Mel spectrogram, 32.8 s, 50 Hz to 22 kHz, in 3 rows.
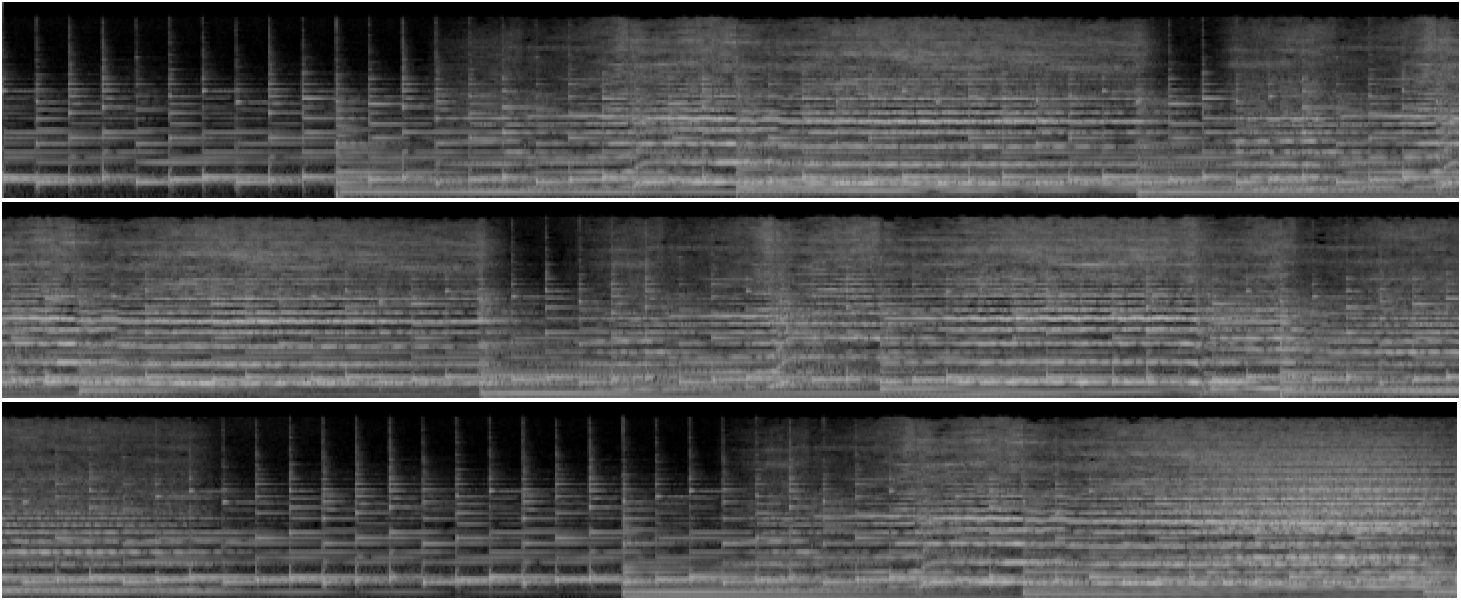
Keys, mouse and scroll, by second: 11.6-12.0 typing, 12.7 ctrl+=, 12.8 ctrl+=, 13.7 scroll down 1, 15.1 typing, 17.5 double click, 21.8 double click, 26.4 ctrl+-, 26.8 ctrl+-.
